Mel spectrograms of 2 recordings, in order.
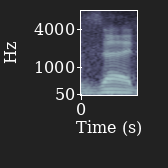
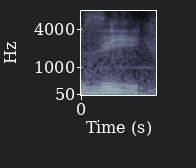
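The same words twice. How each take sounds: First: The letter is said the Canadian way, zed. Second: The letter is said the American way, zee.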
